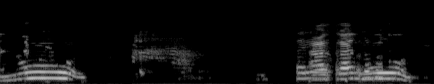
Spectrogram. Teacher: 9 নম্বর মাখরাজ জিহ্বার আগা তার বরাবর উপরে তালুর সঙ্গে লাগাইয়া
